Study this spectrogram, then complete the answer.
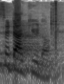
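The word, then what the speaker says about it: Psittacula: यहाँ पे जो सिटैक्युला की स्पेलिंग है स्टूडेंट्स, इसमें पी साइलेंट है, इसे हम प्रोनाउंस करते हैं सिटैक्युला।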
